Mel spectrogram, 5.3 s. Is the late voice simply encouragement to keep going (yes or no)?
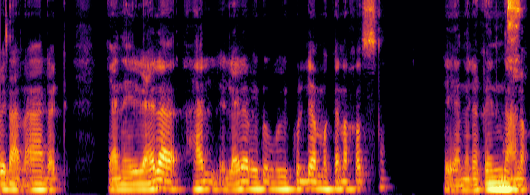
yes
